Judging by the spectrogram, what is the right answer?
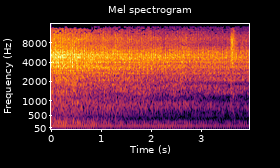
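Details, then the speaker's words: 1995 Honda EG with a turbo, 1000cc injectors and 255 in-tank pump, on E85: cold start, quiet even idle with a soft low burble and light hiss; air-fuel ratio near 14.7, no knock or misfire. "that's the E85 cold start starts up beautifully air fiels right down the 147 and this thing is incredibly"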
